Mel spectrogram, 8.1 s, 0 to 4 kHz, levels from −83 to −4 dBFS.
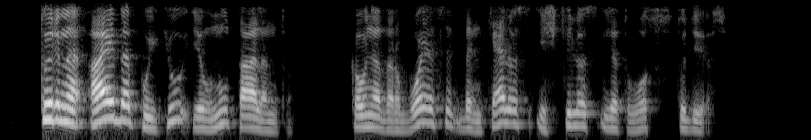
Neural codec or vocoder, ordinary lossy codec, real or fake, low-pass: none; Opus, 32 kbps; real; 3.6 kHz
